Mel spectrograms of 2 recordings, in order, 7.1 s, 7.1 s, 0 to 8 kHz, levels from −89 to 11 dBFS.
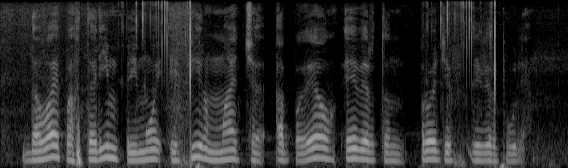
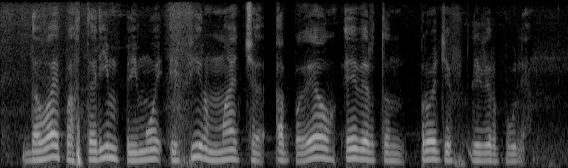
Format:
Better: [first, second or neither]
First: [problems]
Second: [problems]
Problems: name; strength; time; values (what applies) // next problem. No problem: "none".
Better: second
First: background sound (Scissors); 4 dB below the speech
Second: none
